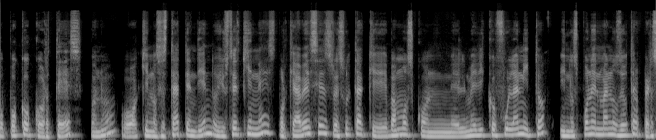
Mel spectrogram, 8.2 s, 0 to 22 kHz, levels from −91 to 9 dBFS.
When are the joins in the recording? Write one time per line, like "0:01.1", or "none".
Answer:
0:01.1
